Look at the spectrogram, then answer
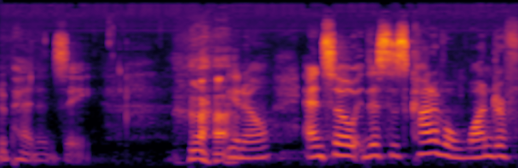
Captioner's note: chuckles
